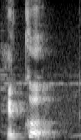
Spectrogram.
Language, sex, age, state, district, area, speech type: Sindhi, male, 60+, Delhi, South Delhi, urban, read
